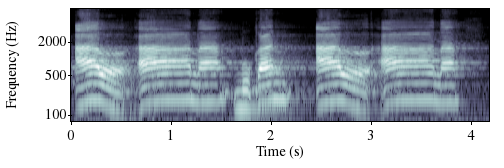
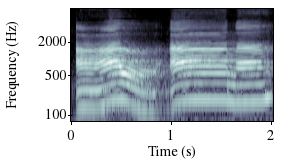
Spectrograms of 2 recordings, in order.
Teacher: Ya, jadi bukan al-ana, bukan al-ana, tapi hamzah yang kedua dibaca dengan tasil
